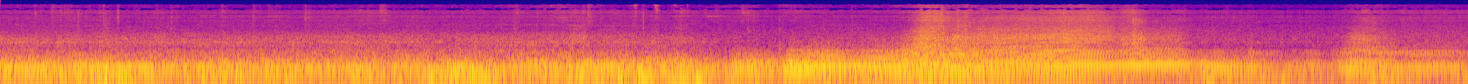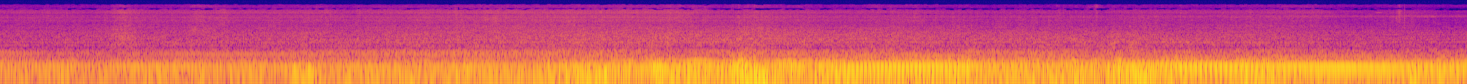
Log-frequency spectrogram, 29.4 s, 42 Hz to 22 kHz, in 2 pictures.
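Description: The 5.0-litre V8 engine and exhaust of a 2023 Ford Mustang Mach 1, heard from inside the cabin while driving. About eight seconds in it revs up hard with a rising pitch under acceleration, then the pitch drops at the manual gear change. After that it settles into a steadier cruise with milder surges.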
